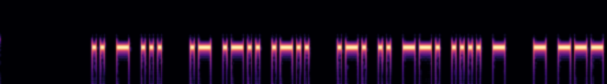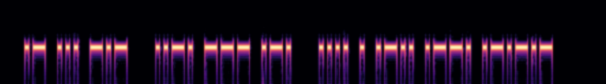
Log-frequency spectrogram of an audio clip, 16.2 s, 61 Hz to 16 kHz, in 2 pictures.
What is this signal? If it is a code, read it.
Morse code, heard as a keyed tone, about 22 wpm, 700 Hz. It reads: ITS ALL RIGHT TO ASK FOR HELP.
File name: practice / 22wpm / Sentences with 2-Word Phrases - 22wpm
